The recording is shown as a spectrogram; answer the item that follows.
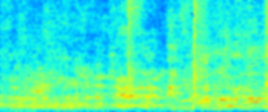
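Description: Crowd chatter: several spectators talking at once around a dance floor.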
